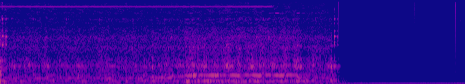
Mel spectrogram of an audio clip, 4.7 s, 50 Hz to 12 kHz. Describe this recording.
Queneau machine à coudre 42
son de machine à coudre
coudre, industrial, machine, machinery, POWER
